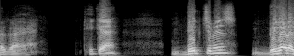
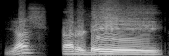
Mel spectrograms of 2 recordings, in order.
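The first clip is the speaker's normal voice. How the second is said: yesterday stretched very slowly and a bit louder; yesterday held long and firm, like a teacher repeating it; drawn out; 4 dB louder, much slower than usual. Shown as a demonstration. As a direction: draw out every sound of yesterday slowly for the class.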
